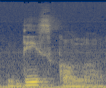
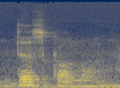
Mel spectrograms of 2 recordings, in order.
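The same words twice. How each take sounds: First: 'The' is said with a long 'thee' vowel. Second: 'The' is said with a short 'thuh' vowel. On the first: The speaker calls it wrong. "It's not the scholar, whereas scholar is a word which begins with a consonant" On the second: The speaker calls it right. "words which begin with consonant sound"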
